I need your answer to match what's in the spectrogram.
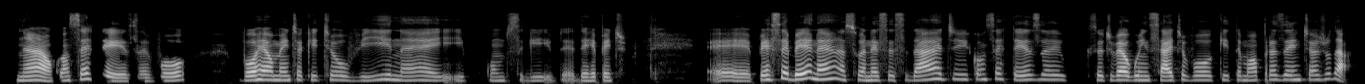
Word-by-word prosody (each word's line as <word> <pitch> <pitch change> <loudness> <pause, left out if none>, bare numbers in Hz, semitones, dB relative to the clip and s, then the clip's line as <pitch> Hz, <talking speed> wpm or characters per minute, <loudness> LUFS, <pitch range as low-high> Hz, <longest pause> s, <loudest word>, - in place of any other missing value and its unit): Não, 190 -3 +6
com 180 +3 -3
certeza, 165 -9 -1
vou 180 +3 0 0.5
vou 195 0 +5
realmente 205 -1 +4
aqui 200 0 -7
te 205 - -7
ouvir, 195 +3 -4
né, 190 -1 -1
e 180 0 -9
e - - -23 0.2
conseguir 175 0 -11
de - - -11
de 175 -1 -4
repente, 175 0 -4 0.8
eh, 185 - -1
perceber, 235 +5 +4
né, 245 +2 +4
a - - -1
sua 205 -1 -1
necessidade 205 +5 0
e 230 0 -6
com 235 0 -7
certeza 225 -2 -4
eu 215 -2 -7 0.2
se - - -9
eu - - -5
tiver 200 +1 +4
algum 200 0 +4
insight 195 0 +2
eu 215 - -7
vou 200 +1 -2
aqui 200 +1 -10
ter 200 - -9
o - - -10
maior 195 +1 -1
prazer 220 +1 -3
em 215 - -3
te 220 - -8
ajudar. 225 +4 0
200 Hz, 180 wpm, -22 LUFS, 185-220 Hz, 0.8 s, Não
